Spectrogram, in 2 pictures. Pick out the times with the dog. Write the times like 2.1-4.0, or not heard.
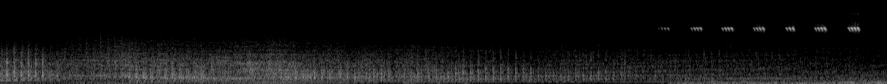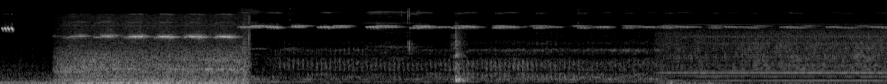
not heard.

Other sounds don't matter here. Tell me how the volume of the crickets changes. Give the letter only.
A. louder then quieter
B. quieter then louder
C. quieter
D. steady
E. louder
C.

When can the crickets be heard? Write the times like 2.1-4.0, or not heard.
6.6-17.6.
